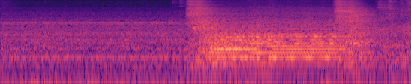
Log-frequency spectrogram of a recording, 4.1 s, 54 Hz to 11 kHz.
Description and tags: An old Soviet/Russian elevator running on low speed.
Before an elevator reaches the stop point it enters precise stop point when its motor switches to the lower speed. When it runs on low speed it produces pretty industrial sound.
This is elevator nr. 1 (see other similar sounds in my pack 'Russian Elevators')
